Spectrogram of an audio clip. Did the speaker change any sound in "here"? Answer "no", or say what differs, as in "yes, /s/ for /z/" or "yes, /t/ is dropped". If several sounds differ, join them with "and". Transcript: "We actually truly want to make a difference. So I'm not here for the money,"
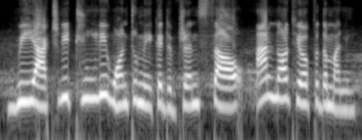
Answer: yes, /l/ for /ɹ/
